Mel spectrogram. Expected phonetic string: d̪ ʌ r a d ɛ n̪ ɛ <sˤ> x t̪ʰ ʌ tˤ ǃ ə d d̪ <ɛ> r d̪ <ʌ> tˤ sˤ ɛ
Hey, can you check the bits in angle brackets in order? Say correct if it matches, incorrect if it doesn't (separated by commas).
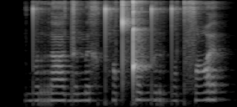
incorrect, incorrect, incorrect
